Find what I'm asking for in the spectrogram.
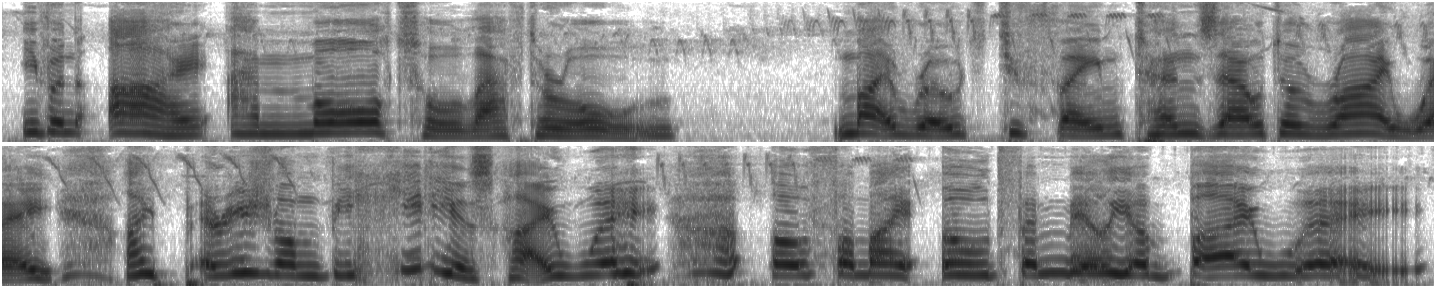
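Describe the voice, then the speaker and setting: A grand, self-important frog played by a man laments his own death in a storybook poem. The voice is pushed high and loud, drawn out slowly with tragic pomp. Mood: anguished lament. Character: dying large conceited frog, pompous and tragic.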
